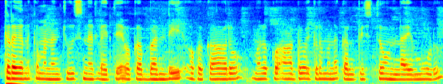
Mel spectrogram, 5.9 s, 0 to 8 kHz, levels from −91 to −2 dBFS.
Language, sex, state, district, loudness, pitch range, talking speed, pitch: Telugu, female, Telangana, Mahabubabad, -19 LUFS, 185-195 Hz, 140 wpm, 190 Hz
